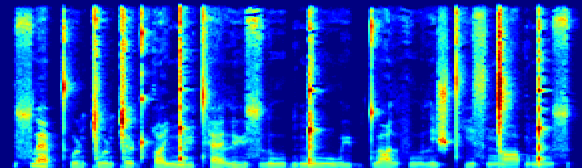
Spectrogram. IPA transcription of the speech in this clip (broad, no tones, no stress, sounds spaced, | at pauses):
sʷ æ b t̪ʰ u ɳ ǀ u ɳ ǀ ø ɖ qʷ i ŋ͡ǃ y tʰ æ l y s l u b ŋ͡ǃ u w y b tʷ ɑ l f u l i ʃ tʰ i s ŋ͡ǀ ɑ b ŋ͡ǃ u s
